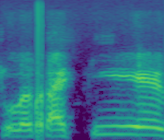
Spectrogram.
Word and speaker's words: Latakia: Though most English-speaking people pronounce it Latakia, which is totally acceptable.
